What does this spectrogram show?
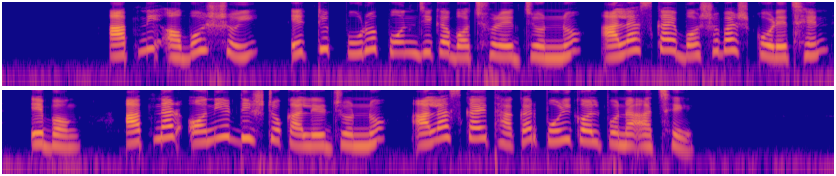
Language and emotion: Bengali, neutral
